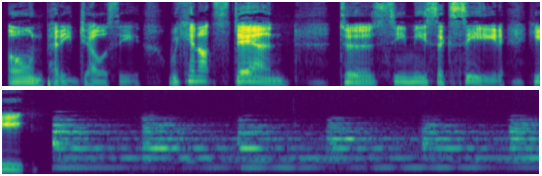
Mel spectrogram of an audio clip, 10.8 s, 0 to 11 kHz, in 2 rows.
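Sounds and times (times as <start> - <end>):
speech: 0.1 - 5.7
distant warning bells ringing in alarm near city walls: 5.9 - 10.7.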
